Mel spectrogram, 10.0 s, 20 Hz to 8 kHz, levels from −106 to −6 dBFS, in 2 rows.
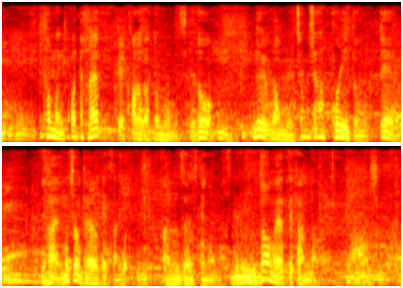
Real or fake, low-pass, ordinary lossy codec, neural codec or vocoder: fake; 7.2 kHz; AAC, 48 kbps; codec, 44.1 kHz, 3.4 kbps, Pupu-Codec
